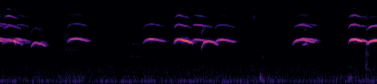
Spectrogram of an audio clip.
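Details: High, piping whistles from king quail chicks, mostly clustered in runs of two to four short notes with downward-curving ends, separated by quiet gaps of one to two seconds; low background hum.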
